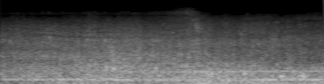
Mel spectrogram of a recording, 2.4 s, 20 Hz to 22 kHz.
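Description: Small electric motor pushing a NuCanoe U10 fishing kayak across open water, a steady low drone mixed with wind buffeting and water rush, close and fairly loud, with no speech.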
